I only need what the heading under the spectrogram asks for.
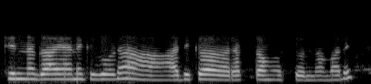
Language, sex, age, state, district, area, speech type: Telugu, female, 30-45, Andhra Pradesh, Visakhapatnam, urban, conversation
